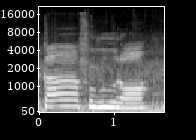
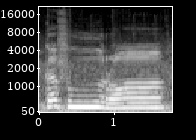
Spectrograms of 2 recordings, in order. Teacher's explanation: اچھا، عام طور پہ یہاں پہ کیا غلطی کی جاتی ہے، اس کو پڑھا جاتا ہے کافورا، تو یہ غلط ہے۔ کاف زبر کا، اس کی مقدار لمبی نہیں ہونی چاہیے، صرف زبر جتنی ہی ہونی چاہیے۔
